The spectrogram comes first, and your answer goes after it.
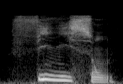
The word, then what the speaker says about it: finissons: Nous finissons. Okay, I-S-S-O-N-S. Issons. Nous finissons. Finissons. Okay, final S not pronounced.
